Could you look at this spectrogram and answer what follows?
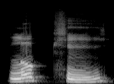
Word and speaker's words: লক্ষ্মী: এখানে যদি আমরা উদাহরণ লিখি আমরা যদি লিখি লক্ষ্মী কি লিখবো লক্ষ্মী দেখো এখানে ল আছে ক এ স অর্থাৎ খিও আছে তার সাথে ম ফলা আছে এটার উচ্চারণ কি হবে লক্ষ্মী লকার দাও ক খারে খি খি উচ্চারণ হচ্ছে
